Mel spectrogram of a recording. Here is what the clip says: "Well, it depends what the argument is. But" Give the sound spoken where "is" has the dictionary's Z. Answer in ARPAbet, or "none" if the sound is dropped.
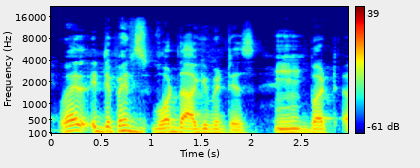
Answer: Z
